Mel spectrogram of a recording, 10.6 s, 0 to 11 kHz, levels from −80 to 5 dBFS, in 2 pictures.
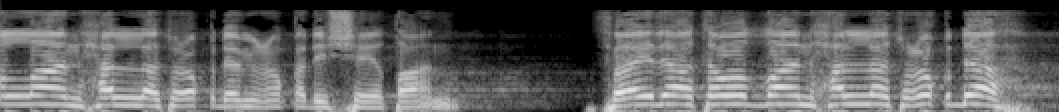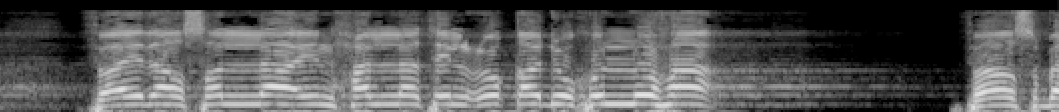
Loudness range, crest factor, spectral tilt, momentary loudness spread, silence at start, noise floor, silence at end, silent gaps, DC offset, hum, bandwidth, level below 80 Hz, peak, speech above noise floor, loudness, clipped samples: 2 LU; 12 dB; -4.5 dB/octave; 6 LU; 0 s; -50 dBFS; 0 s; none; under 0.1%; none; 8 kHz; -32 dBFS; 0 dBFS; 39 dB; -11 LUFS; under 0.1%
